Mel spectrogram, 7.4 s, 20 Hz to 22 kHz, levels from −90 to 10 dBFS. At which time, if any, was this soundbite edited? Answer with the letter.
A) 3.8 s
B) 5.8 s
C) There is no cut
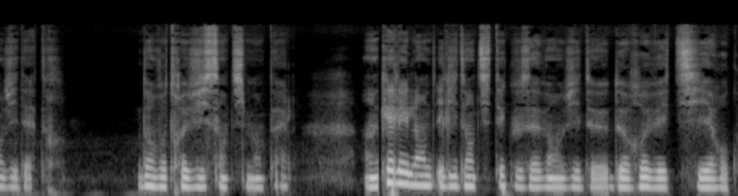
A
